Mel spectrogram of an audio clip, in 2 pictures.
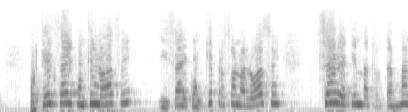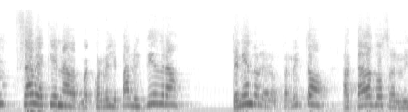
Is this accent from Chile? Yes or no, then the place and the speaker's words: yes; Chile; moved away as an adult; now in Argentina; Sí, soy chilena, pero ya llevo 50 años casi acá.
